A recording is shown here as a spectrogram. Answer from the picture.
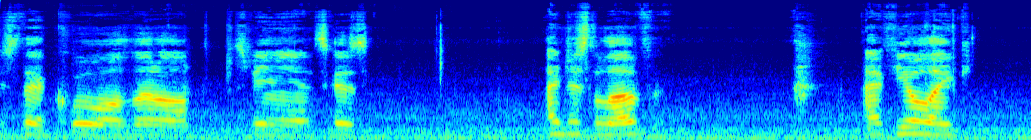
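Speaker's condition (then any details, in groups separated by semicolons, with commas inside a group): Traumatic brain injury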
